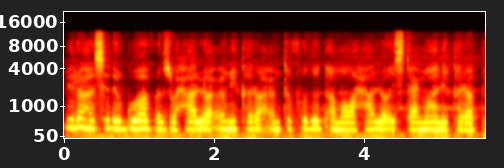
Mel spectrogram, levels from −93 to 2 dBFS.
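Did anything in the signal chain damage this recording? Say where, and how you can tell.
Yes. Throughout the speech, vowel tones sound grainy, rough and noisy, and nothing reaches above 12.1 kHz. The stage is the codec, likely Opus compression in its CELT mode: starved of bits, it fills bands with folded or noise content, which fits a rate near 16 kbps.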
